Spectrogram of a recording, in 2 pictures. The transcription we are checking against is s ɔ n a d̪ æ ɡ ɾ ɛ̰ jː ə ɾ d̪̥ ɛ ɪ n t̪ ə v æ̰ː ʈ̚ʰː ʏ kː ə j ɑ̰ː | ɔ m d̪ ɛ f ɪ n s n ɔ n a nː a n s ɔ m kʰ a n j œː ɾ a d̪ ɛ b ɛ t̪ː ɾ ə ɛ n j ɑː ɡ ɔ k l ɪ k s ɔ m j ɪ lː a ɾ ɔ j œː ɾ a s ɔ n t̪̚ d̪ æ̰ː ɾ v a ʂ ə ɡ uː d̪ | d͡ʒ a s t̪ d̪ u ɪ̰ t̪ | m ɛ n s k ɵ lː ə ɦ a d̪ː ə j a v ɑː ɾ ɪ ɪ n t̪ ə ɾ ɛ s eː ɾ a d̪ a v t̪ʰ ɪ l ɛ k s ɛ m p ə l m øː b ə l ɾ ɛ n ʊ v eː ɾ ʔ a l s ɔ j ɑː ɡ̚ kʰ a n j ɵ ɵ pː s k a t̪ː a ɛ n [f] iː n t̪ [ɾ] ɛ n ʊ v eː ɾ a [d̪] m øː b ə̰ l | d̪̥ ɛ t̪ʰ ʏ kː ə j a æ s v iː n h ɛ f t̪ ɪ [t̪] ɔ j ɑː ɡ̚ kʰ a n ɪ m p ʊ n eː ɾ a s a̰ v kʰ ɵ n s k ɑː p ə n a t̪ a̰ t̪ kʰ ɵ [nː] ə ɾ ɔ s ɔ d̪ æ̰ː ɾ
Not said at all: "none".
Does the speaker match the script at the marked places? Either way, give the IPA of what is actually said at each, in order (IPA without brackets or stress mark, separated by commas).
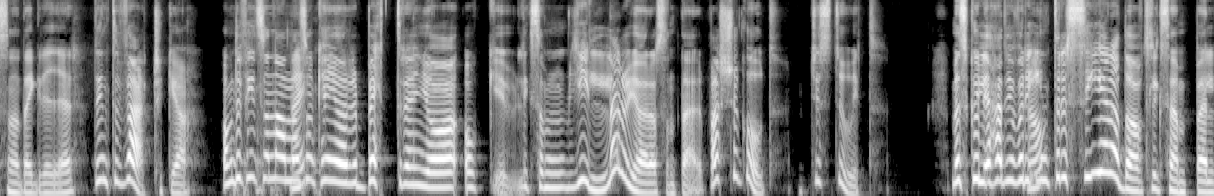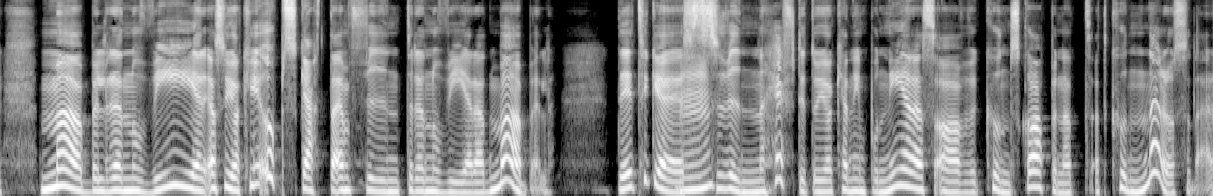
f, ɾ, d̪, t̪, nː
